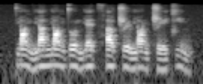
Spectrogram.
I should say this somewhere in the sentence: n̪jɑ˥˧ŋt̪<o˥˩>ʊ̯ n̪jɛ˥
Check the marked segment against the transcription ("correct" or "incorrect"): correct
